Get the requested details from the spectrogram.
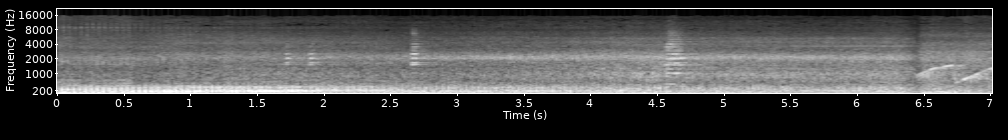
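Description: A bus engine rumbles as the bus passes close by.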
